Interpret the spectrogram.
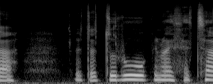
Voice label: "drwg", Welsh

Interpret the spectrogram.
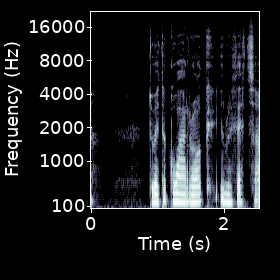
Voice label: "gwarrog", Welsh

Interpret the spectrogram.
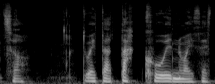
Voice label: "dacw", Welsh

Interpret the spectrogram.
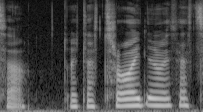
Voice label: "troed", Welsh

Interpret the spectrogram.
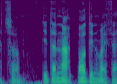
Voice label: "nabod", Welsh

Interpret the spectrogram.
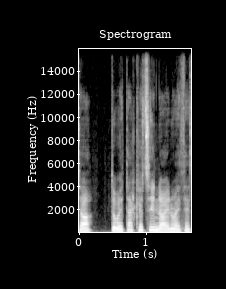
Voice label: "cytuno", Welsh

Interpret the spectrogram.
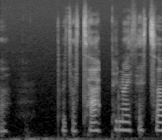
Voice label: "taap", Welsh

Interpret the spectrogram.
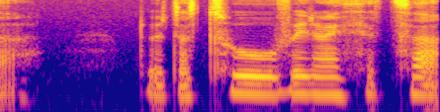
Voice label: "twf", Welsh

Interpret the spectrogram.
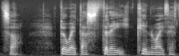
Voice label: "streic", Welsh

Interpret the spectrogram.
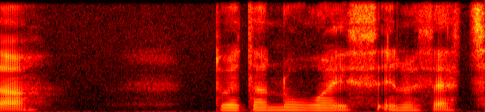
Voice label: "noeth", Welsh

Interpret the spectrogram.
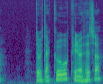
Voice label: "grwwp", Welsh

